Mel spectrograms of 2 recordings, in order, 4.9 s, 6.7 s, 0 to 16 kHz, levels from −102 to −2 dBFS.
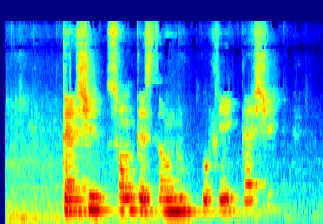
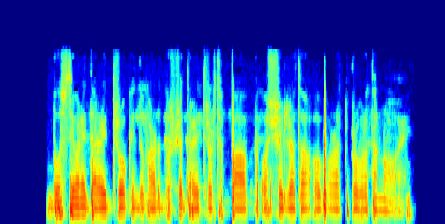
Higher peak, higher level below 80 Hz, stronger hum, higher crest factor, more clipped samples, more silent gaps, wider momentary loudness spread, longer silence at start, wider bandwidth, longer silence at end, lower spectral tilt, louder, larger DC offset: about the same, 0 dBFS vs -2 dBFS; first, -42 dBFS vs -50 dBFS; neither; second, 16 dB vs 22 dB; neither; neither; about the same, 9 LU vs 9 LU; second, 0.15 s vs 0.7 s; first, 11.5 kHz vs 7.6 kHz; first, 0.8 s vs 0.5 s; about the same, -6 dB/octave vs -7 dB/octave; first, -15 LUFS vs -24 LUFS; neither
